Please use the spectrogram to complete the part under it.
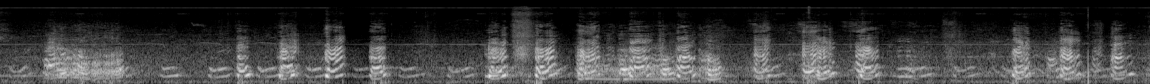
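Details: Crowded California sea lions barking almost nonstop: rough, honking barks in long irregular runs, roughly two per second, with several animals overlapping and a low rumbling groan partway through.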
